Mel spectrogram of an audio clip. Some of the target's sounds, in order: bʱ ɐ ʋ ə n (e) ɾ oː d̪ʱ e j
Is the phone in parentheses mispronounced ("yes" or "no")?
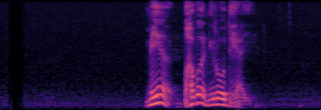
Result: yes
